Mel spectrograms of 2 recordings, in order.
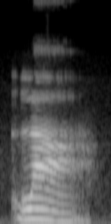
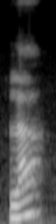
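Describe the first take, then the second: First: The vowel is held twice as long. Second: The vowel is held briefly.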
